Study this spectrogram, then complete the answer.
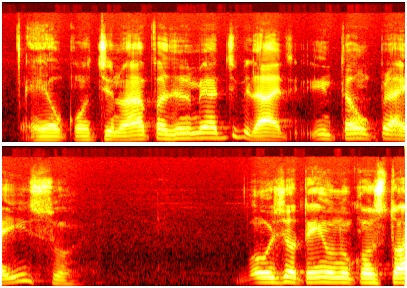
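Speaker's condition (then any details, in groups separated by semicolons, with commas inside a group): Amyotrophic lateral sclerosis; breathing affected early, compromised chest wall muscles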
